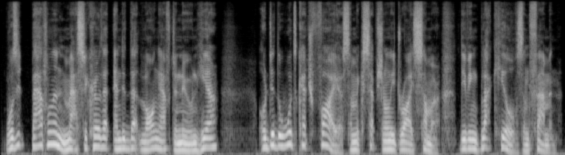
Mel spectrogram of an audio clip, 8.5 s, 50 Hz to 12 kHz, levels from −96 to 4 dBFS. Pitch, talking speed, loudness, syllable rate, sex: 140 Hz, 185 wpm, -17 LUFS, 5.5 syllables/s, male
